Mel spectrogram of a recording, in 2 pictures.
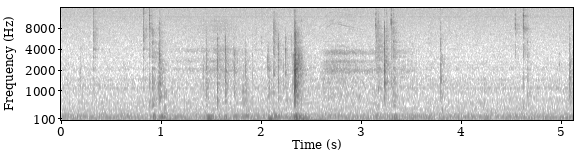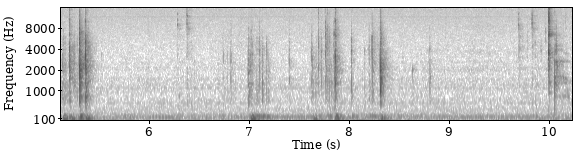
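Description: Faint computer keyboard keystrokes and clicks, scattered and irregular, with louder clusters about five seconds in and again around seven seconds, over a low steady hum.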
